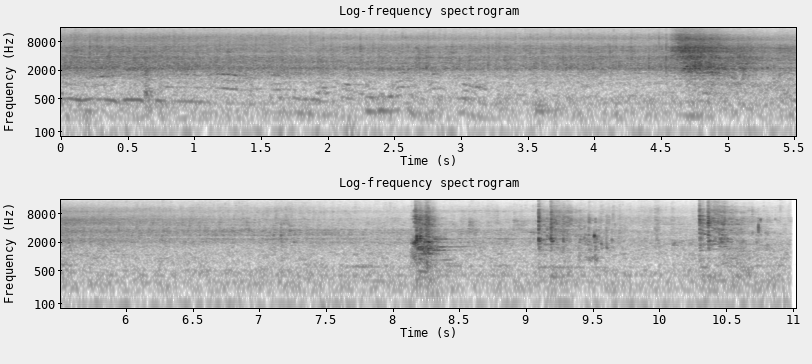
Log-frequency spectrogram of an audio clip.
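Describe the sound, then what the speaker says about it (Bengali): Water poured into a pan of prawn and vegetable curry, a steady sizzling hiss with a brief louder splash midway and a few sharp clinks toward the end. "এইবার আমি জলটা দিয়ে দেবো।"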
